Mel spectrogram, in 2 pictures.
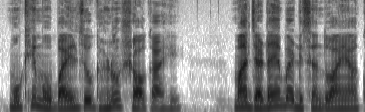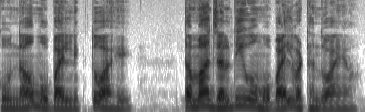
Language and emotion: Sindhi, neutral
